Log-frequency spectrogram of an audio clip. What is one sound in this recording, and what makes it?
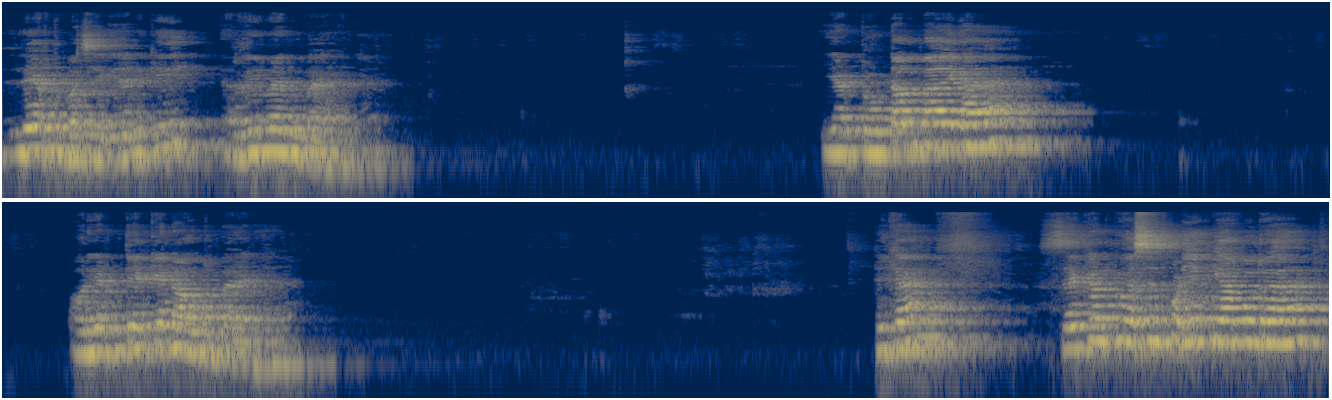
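A man explains in a calm, teaching voice, in short bursts with pauses.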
